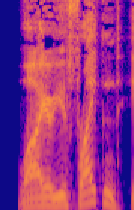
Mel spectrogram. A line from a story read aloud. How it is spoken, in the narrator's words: he asked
